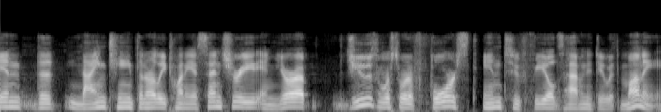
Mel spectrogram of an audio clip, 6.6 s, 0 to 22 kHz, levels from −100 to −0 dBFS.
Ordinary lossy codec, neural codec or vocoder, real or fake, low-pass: MP3, 64 kbps; codec, 44.1 kHz, 3.4 kbps, Pupu-Codec; fake; 7.2 kHz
